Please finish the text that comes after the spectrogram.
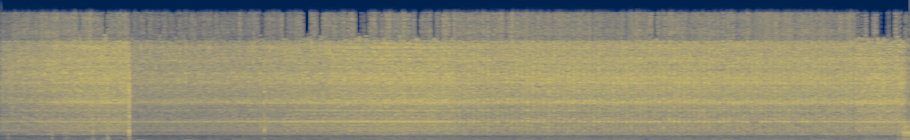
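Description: Xiaomi and Baseus portable electric tire pumps running side by side to inflate scooter wheels, a steady close buzzing motor drone with a sharp click near the start and a constant hum throughout.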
